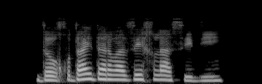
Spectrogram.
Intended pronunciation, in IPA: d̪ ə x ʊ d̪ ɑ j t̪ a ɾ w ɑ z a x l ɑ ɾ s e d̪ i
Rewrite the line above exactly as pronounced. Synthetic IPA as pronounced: d̪ ə x ʊ d̪ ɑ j d̪ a ɾ w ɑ z e x l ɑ s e d̪ i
